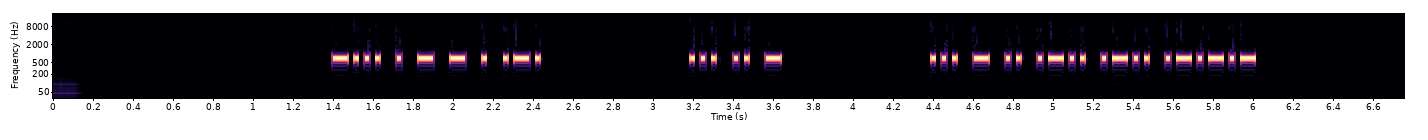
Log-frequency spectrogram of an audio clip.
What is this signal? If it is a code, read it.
Morse code, heard as a keyed tone, about 42 wpm, 700 Hz. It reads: BETTER SIT STILL.
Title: 4x Word-Spacing - Sentences from Top 500 Words - 45wpm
